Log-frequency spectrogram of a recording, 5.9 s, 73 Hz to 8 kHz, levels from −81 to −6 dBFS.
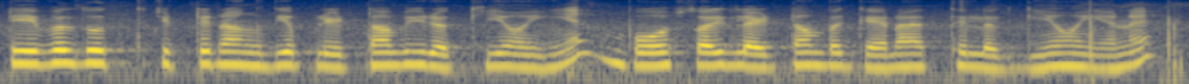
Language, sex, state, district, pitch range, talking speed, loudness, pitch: Punjabi, female, Punjab, Pathankot, 195-225 Hz, 180 wpm, -16 LUFS, 210 Hz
